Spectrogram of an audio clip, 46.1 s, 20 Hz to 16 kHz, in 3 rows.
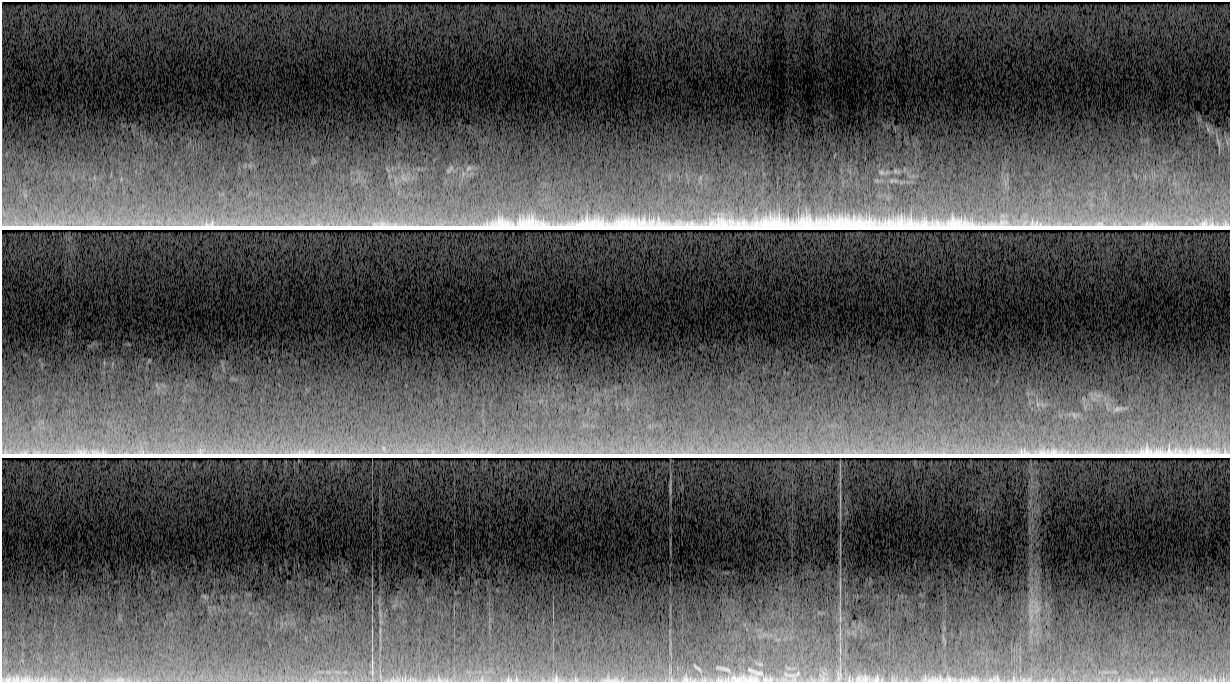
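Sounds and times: wind buffeting microphone: 3.8 - 19.4, 28.0 - 32.6, 35.4 - 46.0
faint bird chirps: 31.2 - 37.0.

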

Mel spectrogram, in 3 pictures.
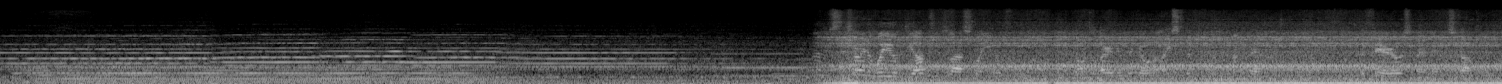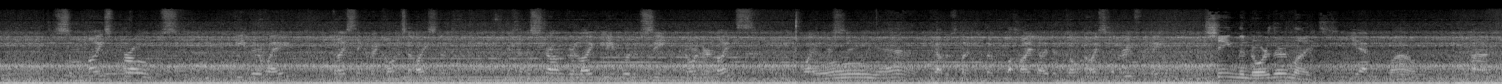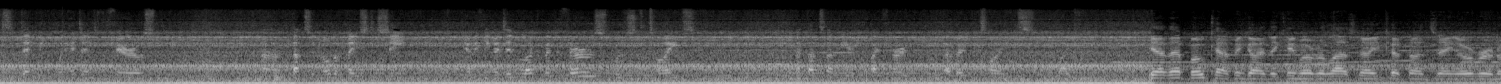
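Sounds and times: diesel engine droning: 0.0 - 45.0
orchestral music: 0.0 - 45.0
people talking: 8.2 - 31.8, 32.6 - 37.1, 37.9 - 40.9, 41.5 - 45.0.

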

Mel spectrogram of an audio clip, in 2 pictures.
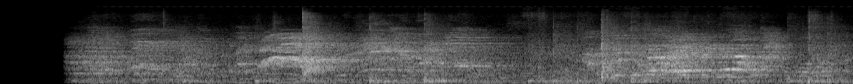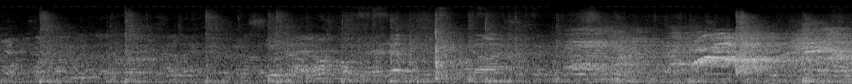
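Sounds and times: players talking in echoing hall: 0.7 - 17.0.

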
